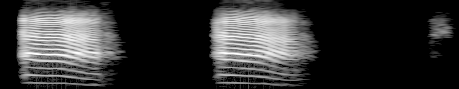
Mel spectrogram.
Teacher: A says ah, ah. My mouth is nice and wide. My tongue is flat. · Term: short vowel sounds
